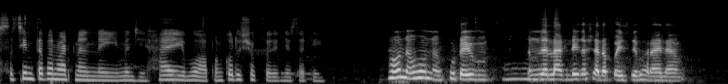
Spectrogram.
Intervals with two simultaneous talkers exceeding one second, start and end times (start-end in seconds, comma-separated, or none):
none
